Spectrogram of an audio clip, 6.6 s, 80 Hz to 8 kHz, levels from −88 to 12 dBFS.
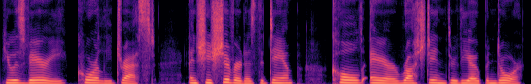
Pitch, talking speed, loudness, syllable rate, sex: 220 Hz, 170 wpm, -16 LUFS, 4.6 syllables/s, female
